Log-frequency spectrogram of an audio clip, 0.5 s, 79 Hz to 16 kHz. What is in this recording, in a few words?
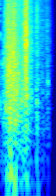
ravens animated win; LoL; emitters map8; odin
